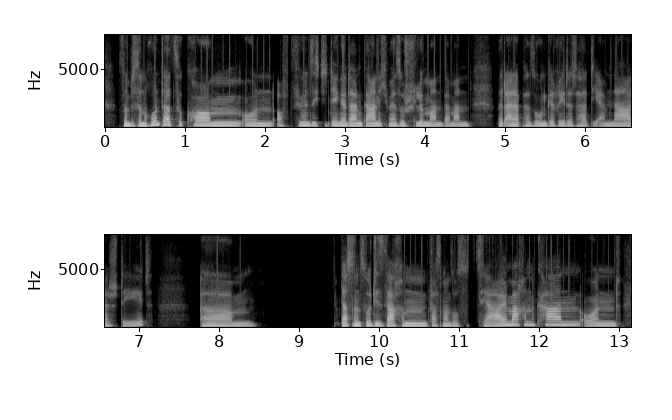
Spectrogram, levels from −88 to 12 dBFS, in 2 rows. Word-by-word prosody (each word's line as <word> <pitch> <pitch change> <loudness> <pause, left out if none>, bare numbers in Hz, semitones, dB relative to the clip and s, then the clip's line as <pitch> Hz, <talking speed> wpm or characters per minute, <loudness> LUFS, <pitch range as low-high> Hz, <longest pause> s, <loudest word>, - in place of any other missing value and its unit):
so 180 - +1
'n - - +5
bisschen 170 0 0
runterzukommen, 210 -4 +3
und 165 -2 +1
oft 170 +1 -8
fühlen 210 0 +2
sich 205 -1 -2
die 195 -1 -14
Dinge 195 0 +3
dann 180 -1 +4
gar 180 0 +3
nicht 185 0 0
mehr 180 -2 +1
so 170 0 -2
schlimm 195 +2 +1
an, 155 -1 -1
wenn 155 - -4
man 160 0 -3 0.3
mit 180 - -3
einer 165 0 +2
Person 175 +1 -2
geredet 170 0 -4
hat, 165 -1 -6
die - - -10
einem 160 0 -5
nahe 170 +2 -1
steht. 170 - -8 0.6
Ähm 170 -1 -2 1.1
das 180 0 +2
sind 205 0 +4
so 195 -1 +1
die 170 -2 0
Sachen, 165 0 +1
was 165 +1 -6
man 165 -2 -1
so 155 - -5
sozial 175 +5 -1
machen 235 0 +2
kann. 235 0 +1
Und 185 -2 -2
180 Hz, 185 wpm, -21 LUFS, 165-200 Hz, 1.1 s, n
